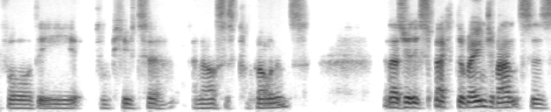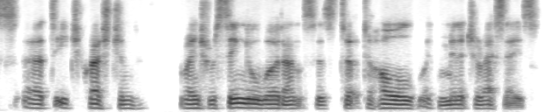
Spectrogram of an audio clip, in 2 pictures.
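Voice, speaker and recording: A man with a fairly low voice presents research at a conference. He walks through his methods in an explanatory way and often pauses with hesitations. The sound is dry and close, with no room echo. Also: vocal fry, slightly rough.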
